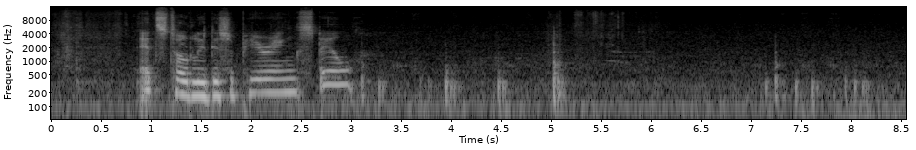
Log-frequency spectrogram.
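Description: A wooden stick softly dabs and scrapes at wet paint.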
